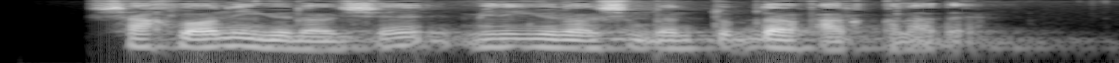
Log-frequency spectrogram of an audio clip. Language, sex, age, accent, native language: Uzbek, male, 18-24, Sirdaryo, Uzbek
